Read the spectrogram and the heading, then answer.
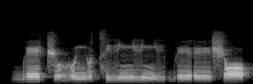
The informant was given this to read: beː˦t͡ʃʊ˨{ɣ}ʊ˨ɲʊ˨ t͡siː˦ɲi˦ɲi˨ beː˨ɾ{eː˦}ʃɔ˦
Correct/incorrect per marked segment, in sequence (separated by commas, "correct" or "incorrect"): correct, incorrect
